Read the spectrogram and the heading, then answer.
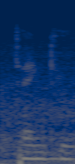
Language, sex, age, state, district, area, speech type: Hindi, male, 18-30, Madhya Pradesh, Jabalpur, urban, spontaneous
